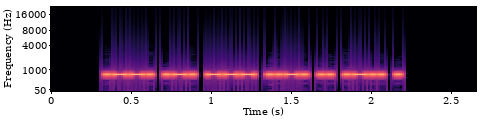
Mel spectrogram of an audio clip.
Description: Morse code, heard as a keyed tone, about 42 wpm, 700 Hz. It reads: PROFILE
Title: Seven Letter Words - 45wpm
